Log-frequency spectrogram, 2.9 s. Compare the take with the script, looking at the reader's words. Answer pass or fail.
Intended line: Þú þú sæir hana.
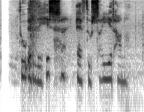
fail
